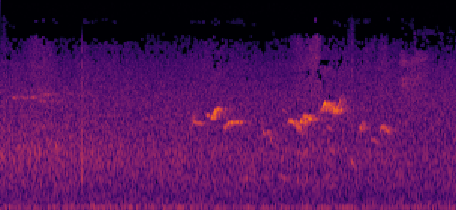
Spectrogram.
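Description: A songbird sings a short, twittering phrase of quick chirps in the middle, over a steady low background rumble of outdoor noise.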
